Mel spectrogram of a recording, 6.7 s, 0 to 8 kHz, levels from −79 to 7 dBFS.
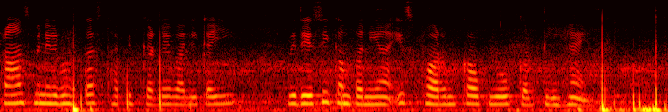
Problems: constant background noise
